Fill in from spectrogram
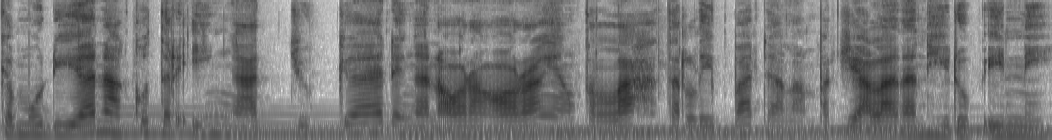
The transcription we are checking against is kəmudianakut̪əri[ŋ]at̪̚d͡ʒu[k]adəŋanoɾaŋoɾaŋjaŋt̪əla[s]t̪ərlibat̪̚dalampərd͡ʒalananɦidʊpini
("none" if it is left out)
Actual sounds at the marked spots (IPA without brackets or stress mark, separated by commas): ŋ, ɡ, h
